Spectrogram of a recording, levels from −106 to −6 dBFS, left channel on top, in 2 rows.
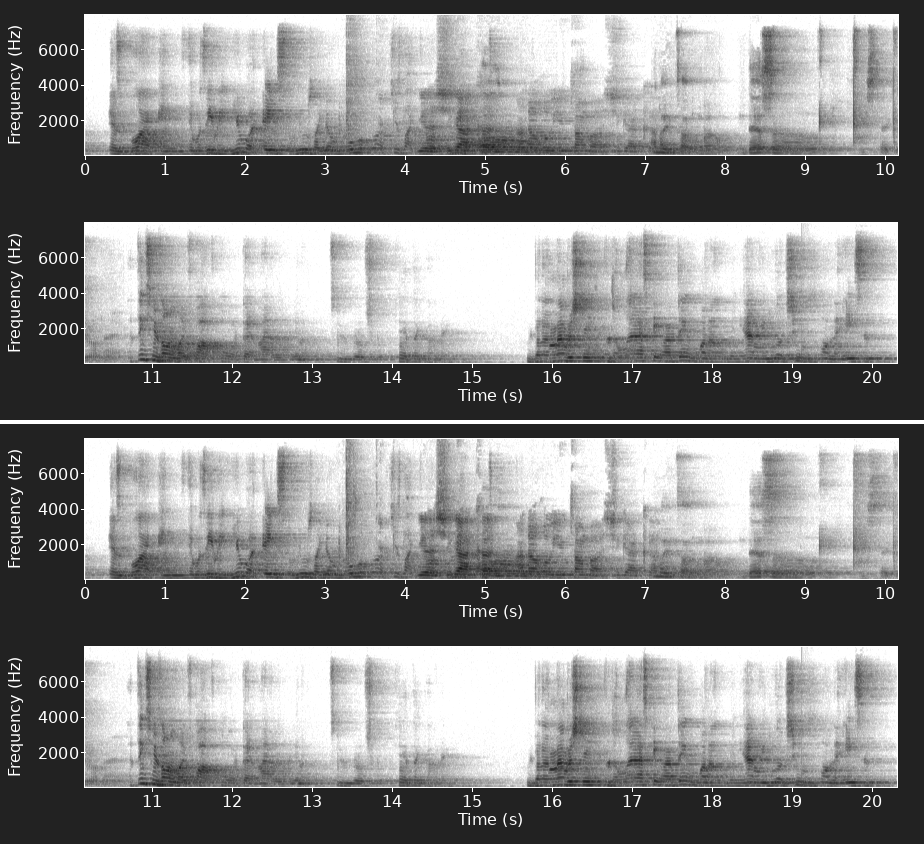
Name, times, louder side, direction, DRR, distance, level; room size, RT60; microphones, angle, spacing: voice 1, 0.3-5.3 10.8-13.0 13.3-13.7 14.1-14.7 15.7-20.0, right 1 dB, 15° right, 4 dB, 1.0 m, -31 dB
voice 2, 4.1-5.1 5.4-7.2, right 3 dB, 85° right, 7 dB, 1.0 m, -30 dB
voice 3, 4.9-5.9 7.1-9.2 9.6-10.6 16.4-17.3, left 1 dB, 70° left, 5 dB, 1.2 m, -34 dB
13.0 x 8.3 x 4.8 m, 1.5 s
head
